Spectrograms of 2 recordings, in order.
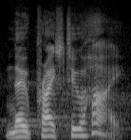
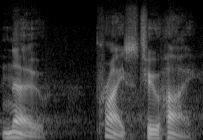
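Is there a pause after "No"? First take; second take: no; yes. First: It is said as one phrase without pause. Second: There is a pause after "No".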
